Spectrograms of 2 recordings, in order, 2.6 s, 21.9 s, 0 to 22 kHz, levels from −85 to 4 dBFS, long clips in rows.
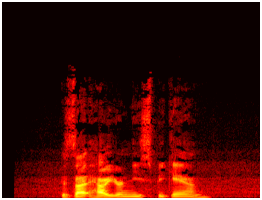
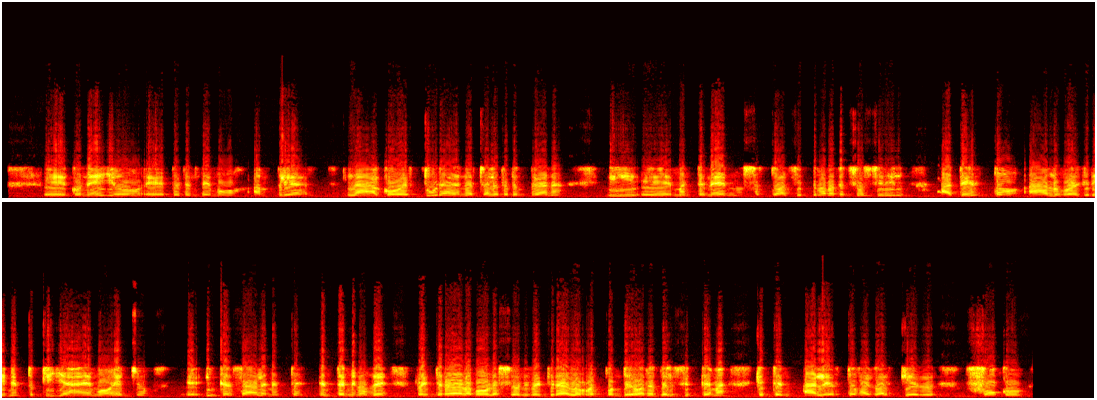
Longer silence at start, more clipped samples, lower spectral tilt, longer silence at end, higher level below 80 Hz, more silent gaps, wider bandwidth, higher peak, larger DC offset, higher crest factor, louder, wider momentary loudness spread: first, 0.6 s vs 0.05 s; neither; first, -4.5 dB/octave vs 0 dB/octave; second, 0.5 s vs 0.7 s; about the same, -72 dBFS vs -76 dBFS; neither; about the same, 14 kHz vs 13.5 kHz; about the same, -2 dBFS vs 0 dBFS; neither; about the same, 22 dB vs 20 dB; second, -21 LUFS vs -18 LUFS; first, 16 LU vs 10 LU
